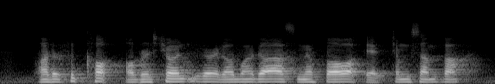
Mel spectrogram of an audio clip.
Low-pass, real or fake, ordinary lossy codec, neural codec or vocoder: none; fake; none; codec, 16 kHz, 0.5 kbps, FunCodec, trained on Chinese and English, 25 frames a second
